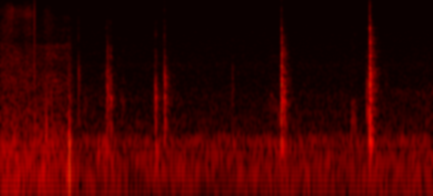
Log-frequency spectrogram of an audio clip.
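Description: Light wooden clicks and taps as the small doors of a wooden cabin advent calendar are pushed shut and a figure is set into its compartment: about half a dozen separate sharp ticks, the two clearest about a second apart near the end.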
